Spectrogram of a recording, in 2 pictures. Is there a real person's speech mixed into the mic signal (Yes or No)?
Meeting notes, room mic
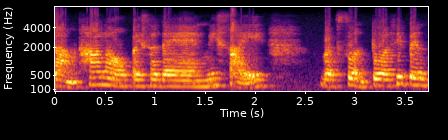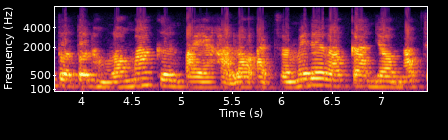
No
